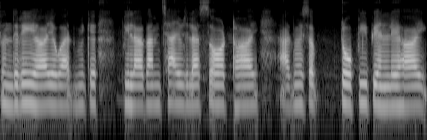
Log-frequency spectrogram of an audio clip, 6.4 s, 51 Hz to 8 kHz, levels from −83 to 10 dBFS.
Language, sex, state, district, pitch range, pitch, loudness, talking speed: Bajjika, female, Bihar, Vaishali, 180-190 Hz, 185 Hz, -18 LUFS, 150 wpm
